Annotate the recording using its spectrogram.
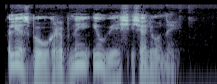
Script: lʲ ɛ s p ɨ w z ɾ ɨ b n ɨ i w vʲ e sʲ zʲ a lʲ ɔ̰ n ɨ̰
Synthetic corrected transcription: lʲ ɛ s b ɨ w ɣ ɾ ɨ b n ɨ i w vʲ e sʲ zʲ a lʲ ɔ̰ n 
